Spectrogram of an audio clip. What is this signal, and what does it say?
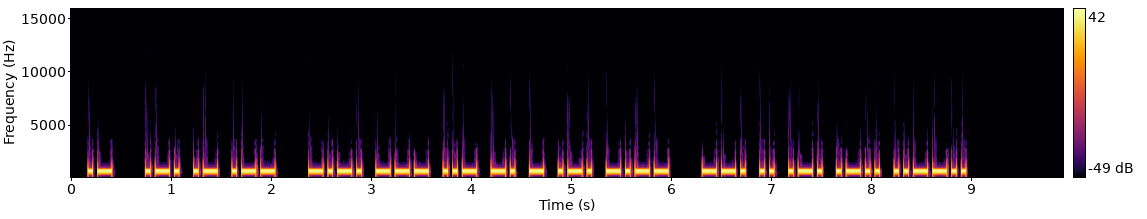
Morse code, heard as a keyed tone, about 25 wpm, 700 Hz. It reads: A RAW COUNTRY GIRL?
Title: Sentences from Top 1500 Words 25wpm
